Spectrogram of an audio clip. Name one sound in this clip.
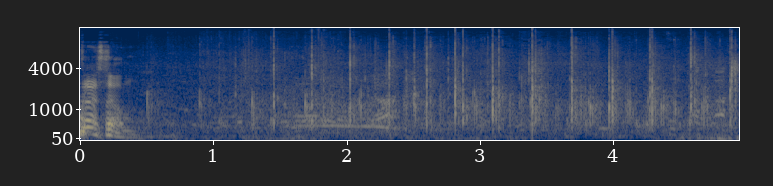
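A small group of people claps their hands.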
